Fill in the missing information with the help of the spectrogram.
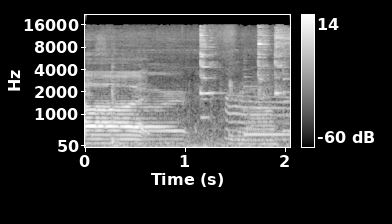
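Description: Glasses clink together in a toast at a farewell party for a friend leaving on a trip to Africa, a few bright chimes ringing out and lingering over a faint murmur of people.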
